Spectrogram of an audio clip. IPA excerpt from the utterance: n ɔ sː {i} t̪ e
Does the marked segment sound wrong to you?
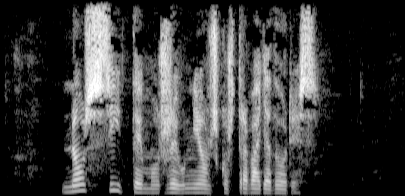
no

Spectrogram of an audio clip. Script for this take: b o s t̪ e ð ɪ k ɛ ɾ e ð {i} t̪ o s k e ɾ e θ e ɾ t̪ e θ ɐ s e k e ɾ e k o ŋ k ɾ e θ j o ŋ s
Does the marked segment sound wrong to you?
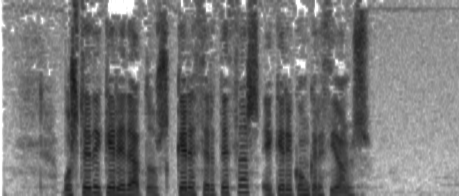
yes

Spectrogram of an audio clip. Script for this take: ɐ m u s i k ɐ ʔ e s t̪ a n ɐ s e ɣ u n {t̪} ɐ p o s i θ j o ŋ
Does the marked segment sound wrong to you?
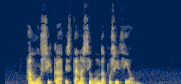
yes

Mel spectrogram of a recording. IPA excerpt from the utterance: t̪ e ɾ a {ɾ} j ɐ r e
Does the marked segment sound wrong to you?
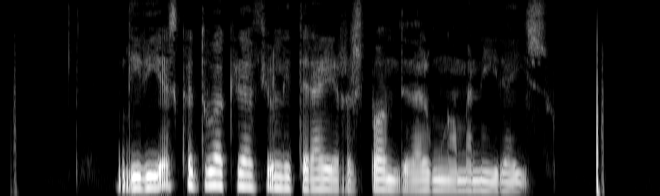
no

